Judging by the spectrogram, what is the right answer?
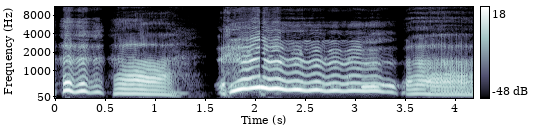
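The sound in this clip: A voice imitating a grandmother's drawn-out wind-up to a sneeze: a few long, wavering, groaning and gasping vocal sounds separated by short breaks, loud and alone, without the final sneeze.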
